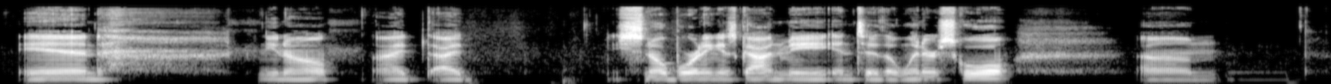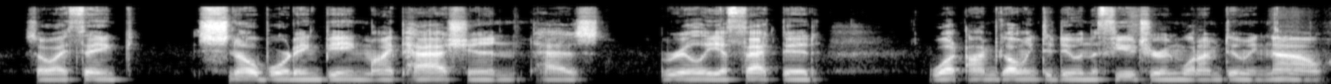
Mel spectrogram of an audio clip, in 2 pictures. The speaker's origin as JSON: {"language": "English", "region": "Utah", "country": "United States", "tie": "born or raised there", "said": "growing up in Utah"}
